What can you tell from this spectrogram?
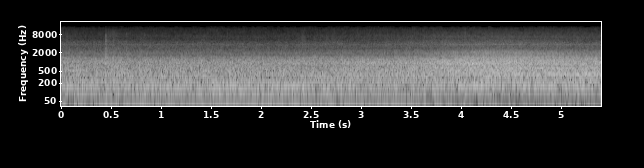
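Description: Steady running noise of a moving vehicle: a rumble and hiss with a faint low hum, growing somewhat louder about four seconds in.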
